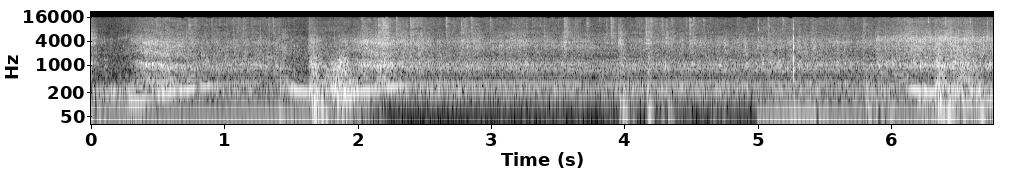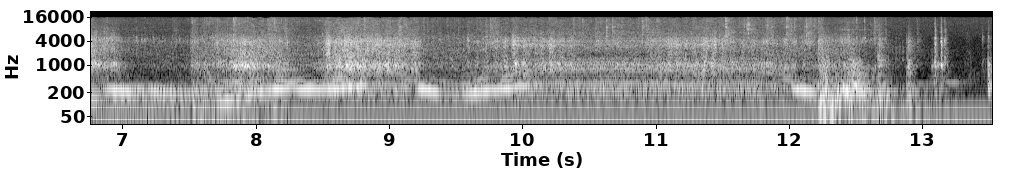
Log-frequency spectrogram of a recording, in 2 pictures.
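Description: A car engine revs and drones as the car speeds along.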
